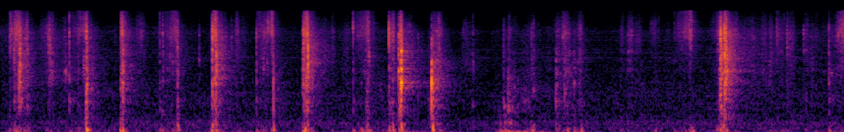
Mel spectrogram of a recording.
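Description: Tarot cards being shuffled, with many crisp, papery riffling bursts at an uneven rhythm, fairly quiet and with no talking.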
